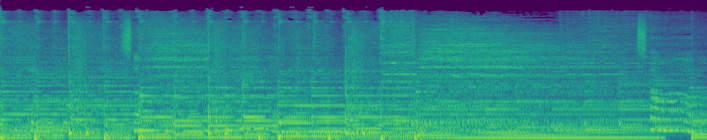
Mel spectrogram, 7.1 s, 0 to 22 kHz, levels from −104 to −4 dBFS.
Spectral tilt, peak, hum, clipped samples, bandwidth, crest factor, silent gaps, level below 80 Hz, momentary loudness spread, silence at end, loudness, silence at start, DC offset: -4.5 dB/octave; -6 dBFS; none; under 0.1%; 17 kHz; 16 dB; none; -30 dBFS; 4 LU; 0 s; -24 LUFS; 0 s; under 0.1%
